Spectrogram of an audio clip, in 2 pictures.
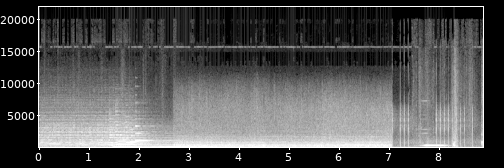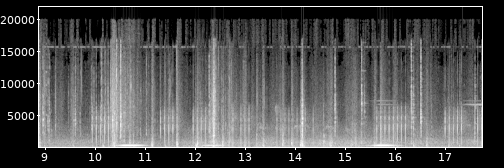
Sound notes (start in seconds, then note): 3.2 motor whirring; 7.6 detectors clicking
